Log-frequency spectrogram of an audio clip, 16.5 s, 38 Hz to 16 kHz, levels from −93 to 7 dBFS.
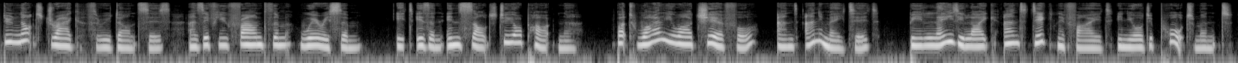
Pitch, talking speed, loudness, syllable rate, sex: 215 Hz, 120 wpm, -18 LUFS, 3.5 syllables/s, female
